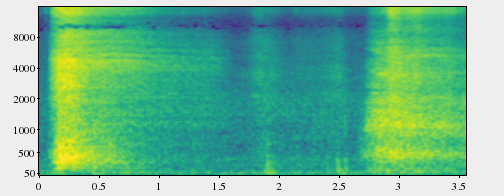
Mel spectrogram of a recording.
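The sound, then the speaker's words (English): Deep breaths taken during a calming exercise with hands over the heart: two loud, airy breaths, one at the start and one at the end, with a faint breath between them. No voices. “And can you take a deep breath in your heart? Two more.”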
